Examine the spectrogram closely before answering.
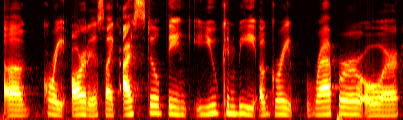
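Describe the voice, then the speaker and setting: A woman's voice: sits low, fairly even intonation, slow pace, darkish tone. A woman speaking casually as part of a music discussion.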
